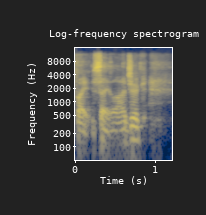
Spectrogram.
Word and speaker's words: Sitelogic: government solutions with sitelogic i know it's spelled funny uh it's pronounced sitelogic we're proud sponsors of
